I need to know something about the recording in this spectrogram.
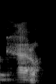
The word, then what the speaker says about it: de Haro: Maestro, ¿su apellido se pronuncia de Aro o de Jaro? De Aro. De Aro, ¿verdad?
